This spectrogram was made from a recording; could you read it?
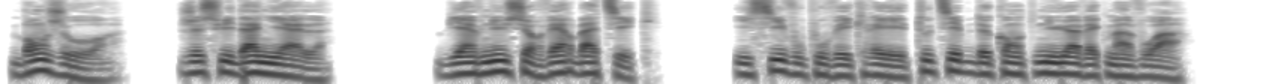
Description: Daniel — Male French (Canada) AI Voice | TTS, Voice Cloning & Video | Verbatik AI
MaleFrench (Canada)
Daniel is a male AI voice for French (Canada).
Voice sample
Male
Daniel delivers clear pronunciation with authentic Canada French intonation, making your content sound professionally produced.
